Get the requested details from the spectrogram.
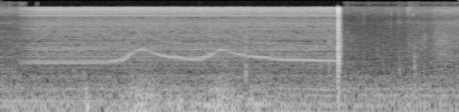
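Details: Car audio with an eBay amp adapter, ignition on and engine running and revved, recorded near a speaker: a thin whistle over the engine climbs and falls in pitch with revs. Owner suspects a bad amp adapter after trying multiple grounds; alternator whine suspected, not confirmed.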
